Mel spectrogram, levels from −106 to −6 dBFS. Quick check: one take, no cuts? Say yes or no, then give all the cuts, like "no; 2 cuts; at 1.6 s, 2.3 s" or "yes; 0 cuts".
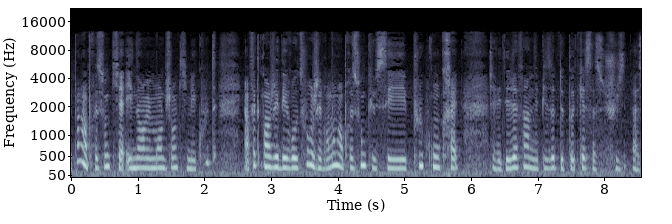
no; 1 cut; at 6.3 s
